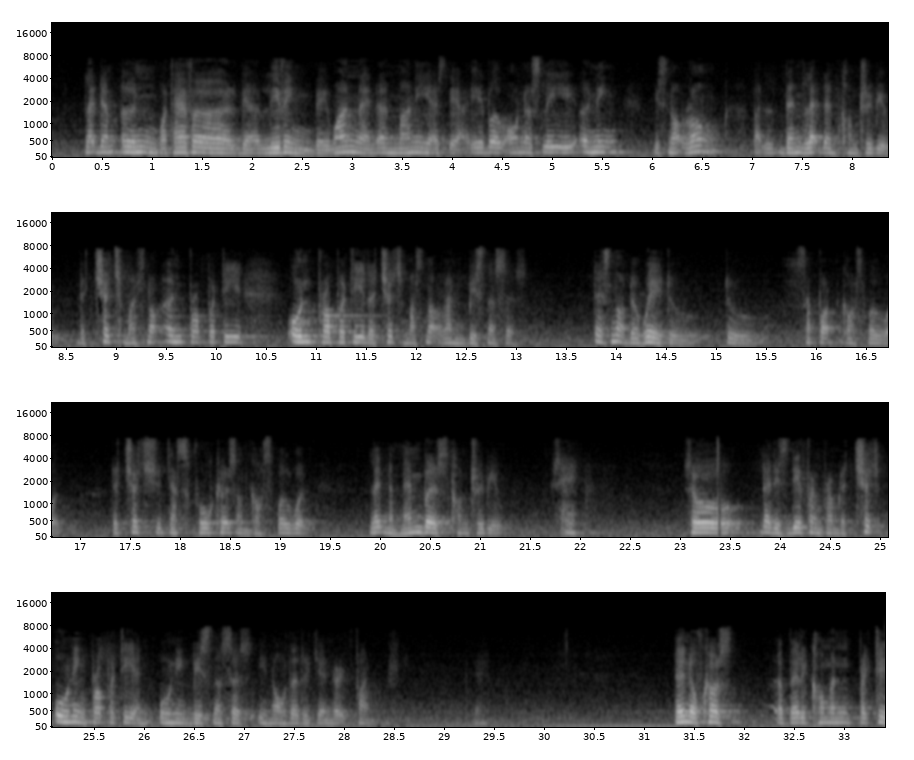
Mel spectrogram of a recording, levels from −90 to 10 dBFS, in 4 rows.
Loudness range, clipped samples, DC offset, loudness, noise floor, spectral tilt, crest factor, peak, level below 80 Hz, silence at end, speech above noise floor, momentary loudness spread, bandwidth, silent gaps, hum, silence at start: 8 LU; under 0.1%; under 0.1%; -32 LUFS; -53 dBFS; -8 dB/octave; 22 dB; -10 dBFS; -58 dBFS; 0 s; 21 dB; 23 LU; 7.8 kHz; none; none; 0 s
